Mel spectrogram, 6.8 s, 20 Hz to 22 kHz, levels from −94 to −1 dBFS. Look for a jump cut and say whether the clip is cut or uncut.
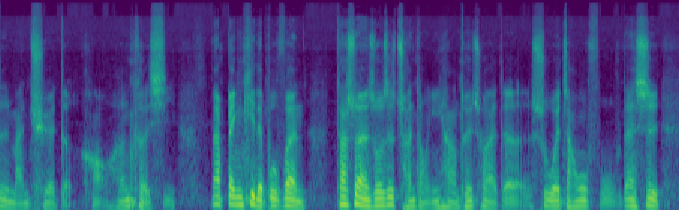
uncut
